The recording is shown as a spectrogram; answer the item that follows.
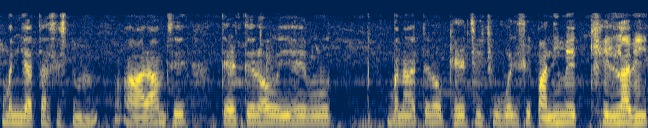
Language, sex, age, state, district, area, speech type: Hindi, male, 45-60, Uttar Pradesh, Hardoi, rural, spontaneous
